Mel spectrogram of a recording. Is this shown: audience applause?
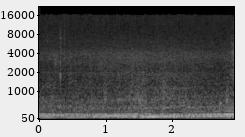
no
